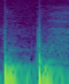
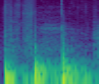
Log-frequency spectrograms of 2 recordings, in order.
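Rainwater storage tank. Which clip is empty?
The first.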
